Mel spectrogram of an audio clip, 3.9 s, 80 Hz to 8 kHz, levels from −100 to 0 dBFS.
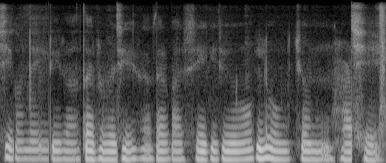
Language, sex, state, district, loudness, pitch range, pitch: Bengali, female, West Bengal, Purulia, -29 LUFS, 150-160 Hz, 155 Hz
